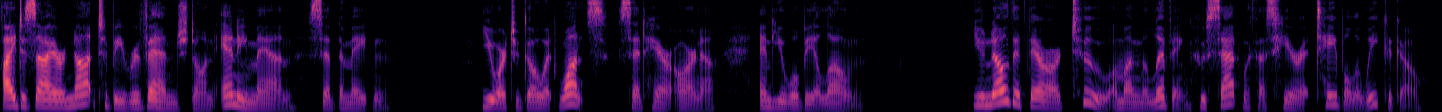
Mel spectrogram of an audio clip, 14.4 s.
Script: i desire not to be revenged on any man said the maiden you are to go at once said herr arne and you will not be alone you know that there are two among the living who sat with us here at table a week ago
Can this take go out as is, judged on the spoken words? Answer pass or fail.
fail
